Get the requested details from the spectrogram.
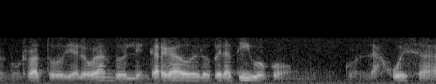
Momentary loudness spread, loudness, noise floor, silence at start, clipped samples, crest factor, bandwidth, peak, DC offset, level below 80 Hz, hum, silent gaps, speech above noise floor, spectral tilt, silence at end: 16 LU; -24 LUFS; -44 dBFS; 0 s; under 0.1%; 16 dB; 5.4 kHz; -8 dBFS; under 0.1%; -52 dBFS; 50 Hz at -50 dBFS; none; 20 dB; -8 dB/octave; 0 s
